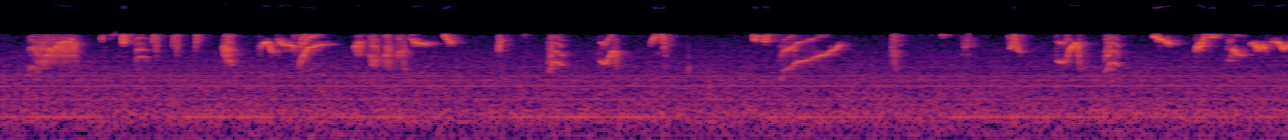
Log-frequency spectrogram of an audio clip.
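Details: Singing pet yellow-fronted canary with an unbroken, lengthy warble: quick high twitters, rising whistles and rattling trills following one another rapidly for nearly ten seconds indoors.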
